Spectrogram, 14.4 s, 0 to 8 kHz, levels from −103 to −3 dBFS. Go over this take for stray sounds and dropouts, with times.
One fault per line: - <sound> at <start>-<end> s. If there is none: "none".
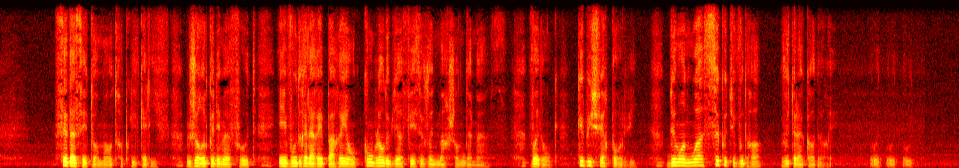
- laugh at 13.0-13.7 s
